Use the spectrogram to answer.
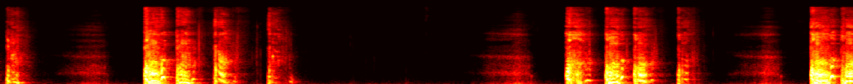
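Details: Coughing a little: about ten short, dry coughs in clusters of three to four, with quiet breaths between, in a small room; cough.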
